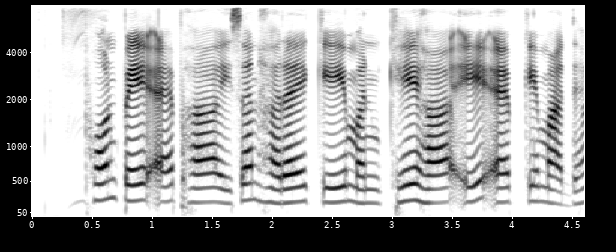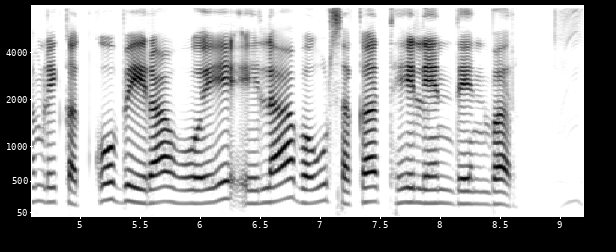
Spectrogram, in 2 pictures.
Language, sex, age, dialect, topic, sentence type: Chhattisgarhi, female, 31-35, Western/Budati/Khatahi, banking, statement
